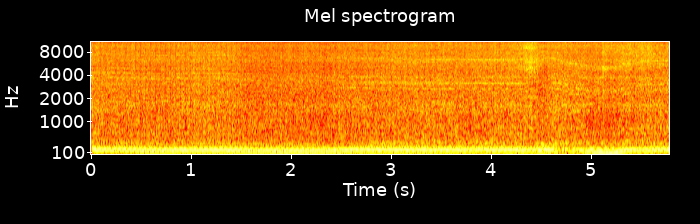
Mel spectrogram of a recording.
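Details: 1957 Chevy 210 project car, carbureted engine during roughly 20-minute cam break-in run: steady, deep, even drone with no ticking or knocking; valve train quiet, normal running.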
